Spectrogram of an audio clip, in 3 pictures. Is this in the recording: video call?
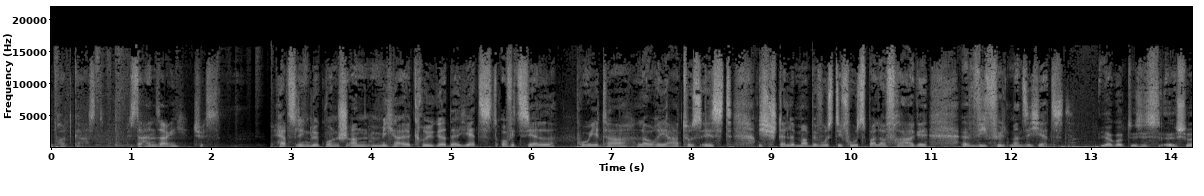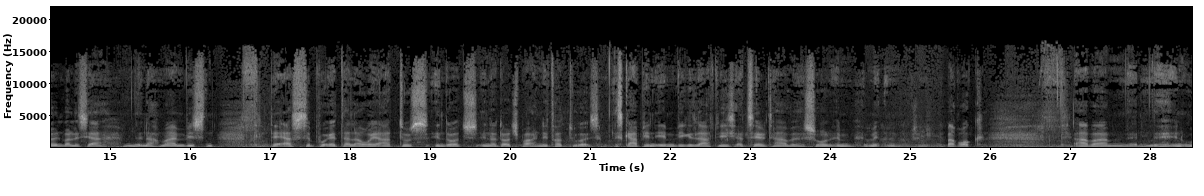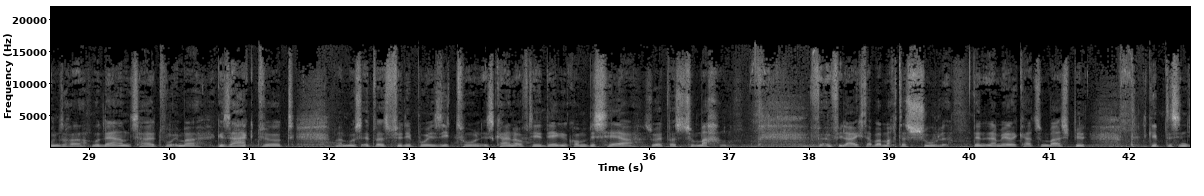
no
